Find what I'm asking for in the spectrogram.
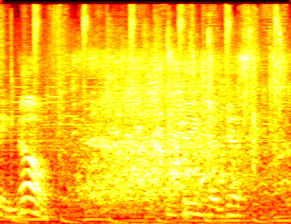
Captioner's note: applause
